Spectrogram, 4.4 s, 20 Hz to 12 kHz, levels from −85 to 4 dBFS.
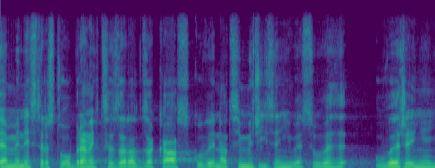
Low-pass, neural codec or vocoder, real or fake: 10.8 kHz; none; real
